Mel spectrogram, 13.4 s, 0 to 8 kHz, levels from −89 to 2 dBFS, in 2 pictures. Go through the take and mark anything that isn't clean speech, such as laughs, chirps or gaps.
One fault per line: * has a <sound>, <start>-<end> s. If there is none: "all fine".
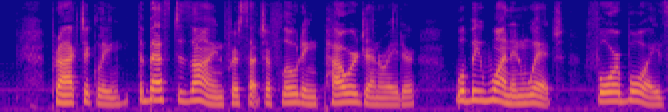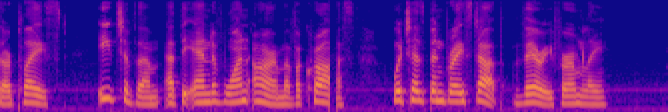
* has a dropout, 10.0-10.0 s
